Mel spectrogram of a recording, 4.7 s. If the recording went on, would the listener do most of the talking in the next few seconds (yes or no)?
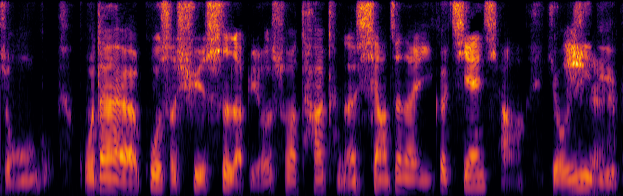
no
